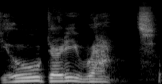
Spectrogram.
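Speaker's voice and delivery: put-on slow, drawn-out tough-guy snarl of an old movie gangster; James Cagney impression. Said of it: "James Cagney is like".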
